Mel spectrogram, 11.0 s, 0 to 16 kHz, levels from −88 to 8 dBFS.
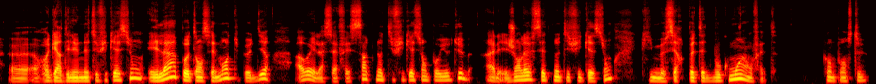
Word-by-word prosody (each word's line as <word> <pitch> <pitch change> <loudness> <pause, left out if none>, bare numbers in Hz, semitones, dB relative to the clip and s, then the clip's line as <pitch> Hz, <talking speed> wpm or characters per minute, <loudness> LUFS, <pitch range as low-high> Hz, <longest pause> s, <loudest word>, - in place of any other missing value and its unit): heu, 85 -1 -4
regarder 95 +2 +2
les 100 0 +5
notifications 110 - 0
et 100 0 +4
là 205 - +7
potentiellement 105 - +3
tu 175 - -13
peux 95 - -2
dire: 155 - +2 0.3
«Ah - - -1
ouais - - +2
là - - -4
ça - - -5
fait 85 - -8
5 150 +10 -1
notifications 120 0 -3
pour 115 +1 -3
YouTube, 125 +8 -1 0.2
allez, - - -3
j'enlève 120 +6 +3
cette 120 -2 -1
notification 105 - -1 0.4
qui 100 - -5
me 90 -2 +2
sert, 85 - -1
peut - - +2
être, 95 -1 0
beaucoup 100 +6 -2
moins, 160 +2 +6
en 100 -7 -2
fait». - - -16 0.6
Qu'en 110 - -2
penses 100 -1 -6
tu? 105 -1 -7
110 Hz, 190 wpm, -26 LUFS, 100-125 Hz, 0.6 s, là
